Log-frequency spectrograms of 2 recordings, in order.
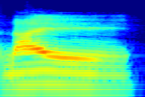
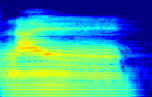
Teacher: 혀 끝이 입천장에 갖다 대면서 혀의 양쪽으로 공기가 새어나옵니다. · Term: 유음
